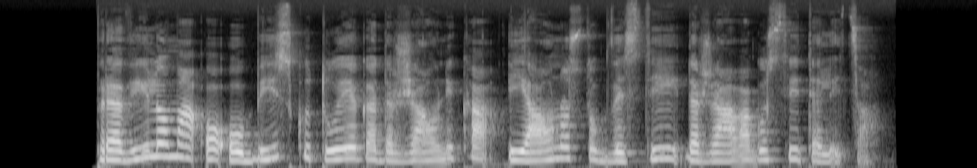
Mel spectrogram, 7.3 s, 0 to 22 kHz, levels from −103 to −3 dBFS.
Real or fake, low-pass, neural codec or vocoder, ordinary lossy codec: real; none; none; none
